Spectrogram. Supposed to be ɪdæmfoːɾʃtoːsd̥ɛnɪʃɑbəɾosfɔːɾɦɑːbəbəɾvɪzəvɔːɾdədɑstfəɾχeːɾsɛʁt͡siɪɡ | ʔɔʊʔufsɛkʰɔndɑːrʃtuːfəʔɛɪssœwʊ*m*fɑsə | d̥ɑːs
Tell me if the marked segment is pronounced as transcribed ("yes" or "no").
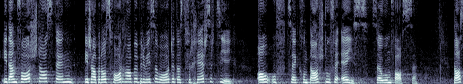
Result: yes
